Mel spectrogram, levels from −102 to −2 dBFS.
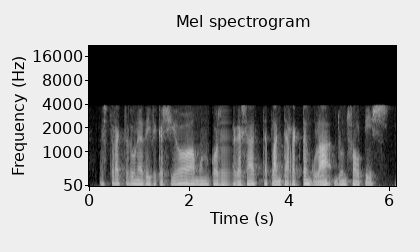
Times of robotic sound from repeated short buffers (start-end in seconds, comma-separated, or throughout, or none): none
